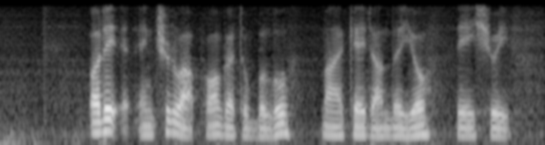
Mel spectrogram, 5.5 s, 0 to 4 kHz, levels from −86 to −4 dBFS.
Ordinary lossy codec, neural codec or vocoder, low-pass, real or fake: none; codec, 16 kHz, 0.2 kbps, FocalCodec; 3.6 kHz; fake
